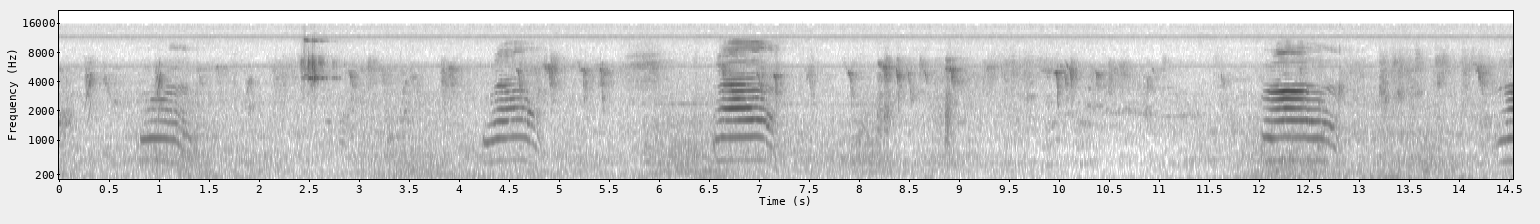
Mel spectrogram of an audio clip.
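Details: Khao Manee cat with golden eyes, gazing outdoors, meows repeatedly at irregular intervals. The calls are drawn-out, bending tones, some soft and some louder, over a low constant hum.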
